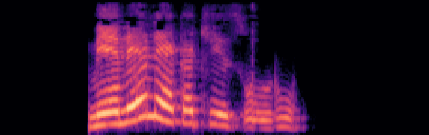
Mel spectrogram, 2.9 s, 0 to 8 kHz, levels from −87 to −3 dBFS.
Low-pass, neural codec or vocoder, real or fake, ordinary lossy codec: 7.2 kHz; autoencoder, 48 kHz, 32 numbers a frame, DAC-VAE, trained on Japanese speech; fake; MP3, 32 kbps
